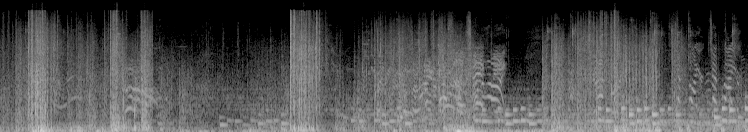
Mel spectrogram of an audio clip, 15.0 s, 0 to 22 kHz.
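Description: Gunfire in Call of Duty Modern Warfare 2: repeated sharp shots and bursts of rapid fire, some loud and close, with game sound effects in between and people talking.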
